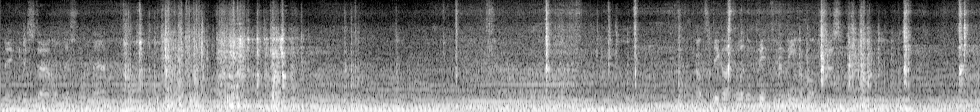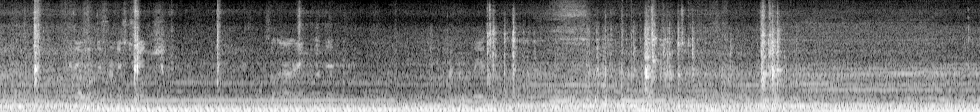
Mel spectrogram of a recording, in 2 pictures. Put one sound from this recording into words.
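A digger bucket scrapes and knocks against soil and stones.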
